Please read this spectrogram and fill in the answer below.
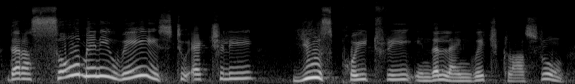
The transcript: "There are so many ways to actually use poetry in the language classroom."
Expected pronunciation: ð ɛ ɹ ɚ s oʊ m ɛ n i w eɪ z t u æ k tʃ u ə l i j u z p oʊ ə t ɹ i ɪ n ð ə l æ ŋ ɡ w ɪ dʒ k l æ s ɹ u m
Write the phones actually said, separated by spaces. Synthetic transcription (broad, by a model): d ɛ ɹ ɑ s oʊ m ɛ n i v eɪ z t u æ k tʃ u ə l i j u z p oʊ ə t ɹ i ɪ n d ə l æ ŋ ɡ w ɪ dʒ k l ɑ s ɹ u m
